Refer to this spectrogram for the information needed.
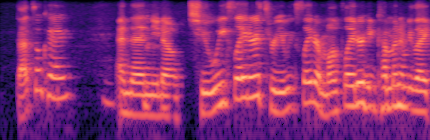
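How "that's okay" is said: loud, playful, put-on flirty voice. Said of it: "pretend to flirt with my mom".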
